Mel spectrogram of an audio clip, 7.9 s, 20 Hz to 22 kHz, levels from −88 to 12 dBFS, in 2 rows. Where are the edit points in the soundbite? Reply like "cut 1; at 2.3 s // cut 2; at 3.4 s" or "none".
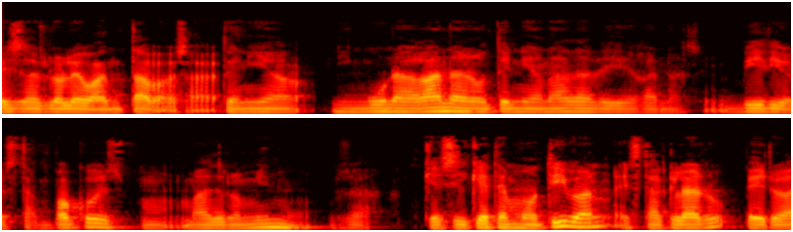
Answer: cut 1; at 1.1 s // cut 2; at 1.6 s // cut 3; at 5.9 s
